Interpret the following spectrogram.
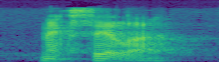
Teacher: Ở danh từ của chữ hàm trên thì trọng âm rơi vào âm thứ hai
